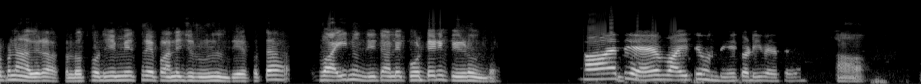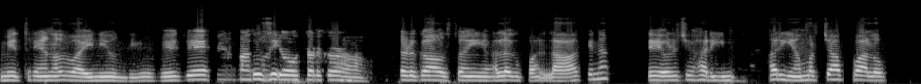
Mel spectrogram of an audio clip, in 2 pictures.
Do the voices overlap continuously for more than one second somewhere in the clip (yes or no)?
no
